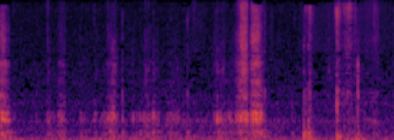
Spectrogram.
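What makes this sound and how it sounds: A metal-nib dip ink pen, held in the fingers, scratches across a flat paper sketchbook page while writing. Quiet, dry scratching strokes come in bursts with bright, brief rasps over a steady low hum.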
